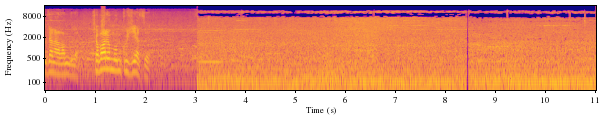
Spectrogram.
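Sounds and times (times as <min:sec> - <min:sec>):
tyres on wet road: 0:03.0 - 0:11.0.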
